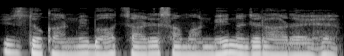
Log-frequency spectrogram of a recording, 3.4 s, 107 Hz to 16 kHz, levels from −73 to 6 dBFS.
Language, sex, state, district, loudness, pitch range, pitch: Hindi, male, Jharkhand, Ranchi, -16 LUFS, 125-135 Hz, 130 Hz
